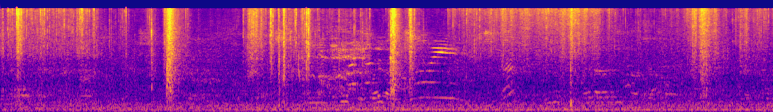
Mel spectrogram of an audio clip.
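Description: Packages rustle and knock as they are dropped into a shopping cart.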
